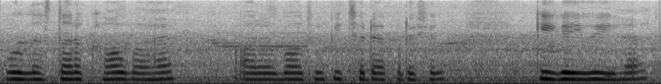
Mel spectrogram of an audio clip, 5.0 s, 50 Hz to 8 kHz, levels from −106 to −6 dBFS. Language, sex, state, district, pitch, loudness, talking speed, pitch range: Hindi, female, Punjab, Pathankot, 230 Hz, -17 LUFS, 145 wpm, 225-235 Hz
